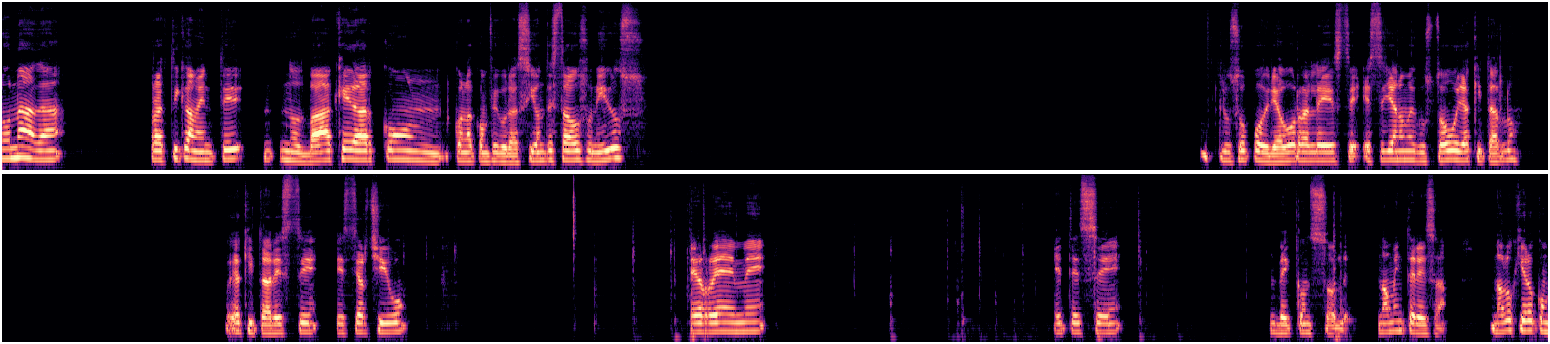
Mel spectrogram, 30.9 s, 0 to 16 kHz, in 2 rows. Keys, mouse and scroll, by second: 13.8 click, 17.8 click, 21.6-22.2 typing, 24.5-28.6 typing, 30.8-30.9 typing.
